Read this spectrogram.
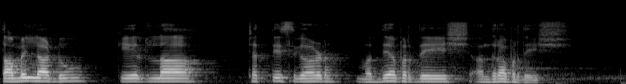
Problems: background conversations at intervals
